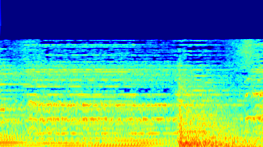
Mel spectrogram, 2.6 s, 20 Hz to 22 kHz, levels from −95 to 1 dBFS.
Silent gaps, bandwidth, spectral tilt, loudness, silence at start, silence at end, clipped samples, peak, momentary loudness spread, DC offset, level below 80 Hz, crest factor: none; 7.6 kHz; -6 dB/octave; -22 LUFS; 0 s; 0 s; under 0.1%; -4 dBFS; 5 LU; under 0.1%; -28 dBFS; 16 dB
